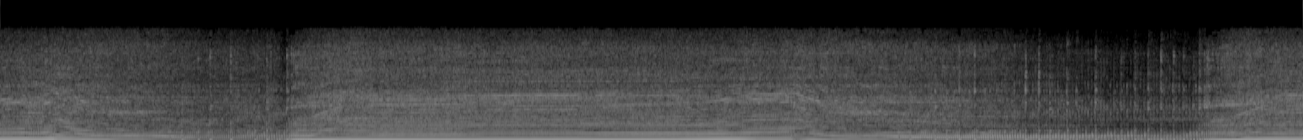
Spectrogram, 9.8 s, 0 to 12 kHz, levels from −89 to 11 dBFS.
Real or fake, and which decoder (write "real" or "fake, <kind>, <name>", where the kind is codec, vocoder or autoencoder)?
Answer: real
